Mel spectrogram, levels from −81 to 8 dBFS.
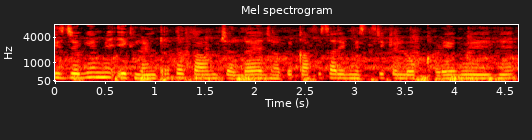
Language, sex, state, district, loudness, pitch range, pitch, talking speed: Hindi, female, Bihar, Sitamarhi, -23 LUFS, 185-210 Hz, 190 Hz, 260 wpm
